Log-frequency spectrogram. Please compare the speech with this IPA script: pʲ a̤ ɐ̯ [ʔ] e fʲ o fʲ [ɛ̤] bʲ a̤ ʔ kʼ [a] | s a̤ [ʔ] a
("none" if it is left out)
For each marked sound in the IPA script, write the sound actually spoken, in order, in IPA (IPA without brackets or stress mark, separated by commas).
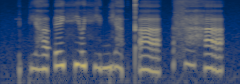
ʔ, ɛ̤, a, h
